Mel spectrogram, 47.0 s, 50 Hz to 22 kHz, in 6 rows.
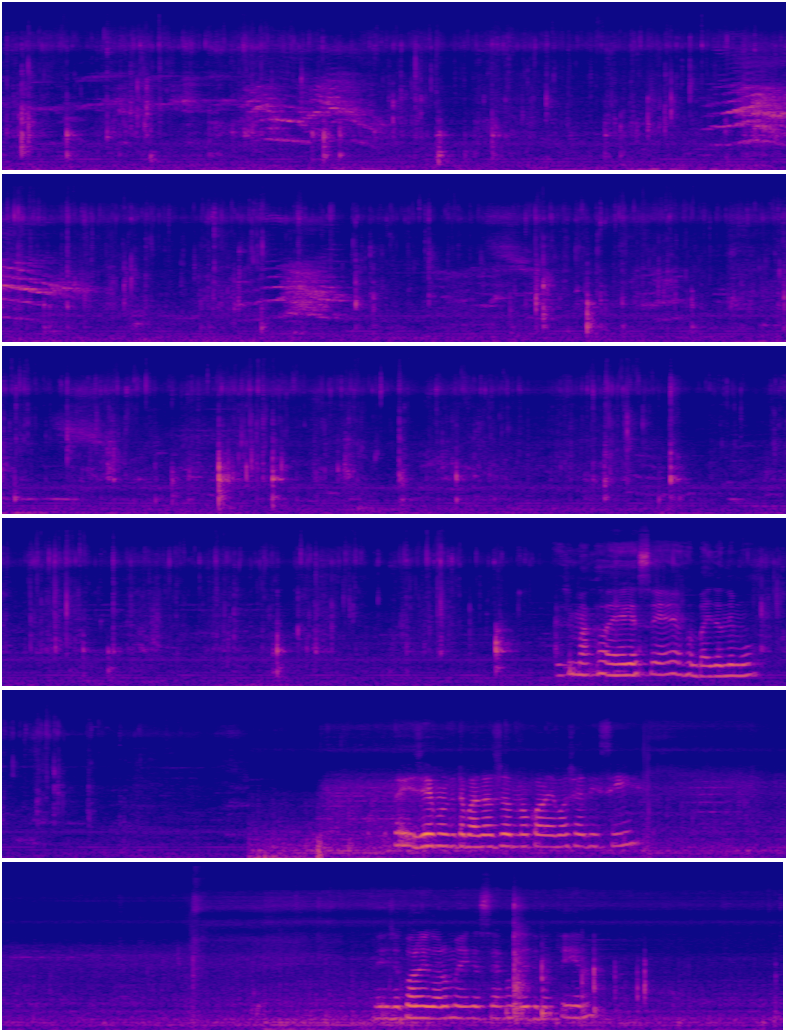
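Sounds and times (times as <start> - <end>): wet squelches of meat mixed by hand: 0.0 - 29.1, 30.9 - 32.8.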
